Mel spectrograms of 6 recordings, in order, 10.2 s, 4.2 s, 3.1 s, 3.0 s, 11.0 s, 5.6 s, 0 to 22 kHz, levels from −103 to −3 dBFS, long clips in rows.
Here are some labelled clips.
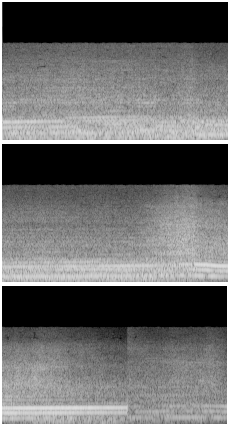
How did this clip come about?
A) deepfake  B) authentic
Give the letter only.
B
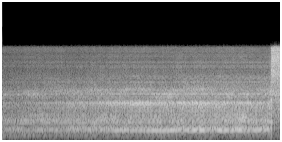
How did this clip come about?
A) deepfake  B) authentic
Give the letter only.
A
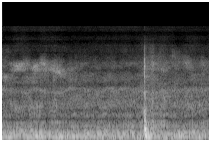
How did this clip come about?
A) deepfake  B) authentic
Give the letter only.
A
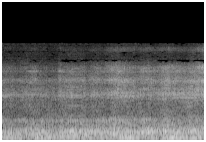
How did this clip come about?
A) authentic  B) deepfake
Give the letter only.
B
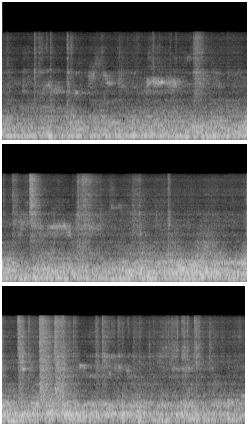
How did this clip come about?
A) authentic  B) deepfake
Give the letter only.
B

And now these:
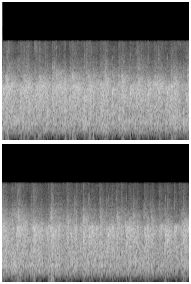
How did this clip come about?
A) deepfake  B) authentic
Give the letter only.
B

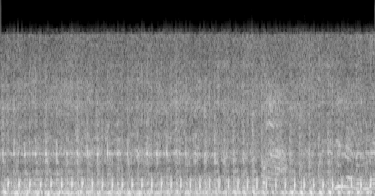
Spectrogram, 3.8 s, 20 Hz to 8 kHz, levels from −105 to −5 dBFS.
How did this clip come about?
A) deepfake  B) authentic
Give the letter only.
A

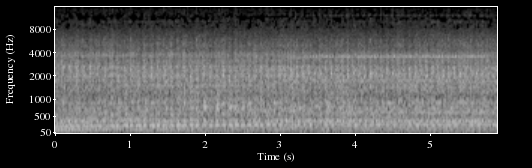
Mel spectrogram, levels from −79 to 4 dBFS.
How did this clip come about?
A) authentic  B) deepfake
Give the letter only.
A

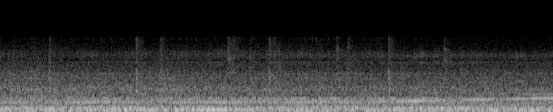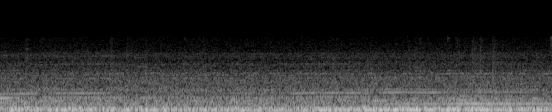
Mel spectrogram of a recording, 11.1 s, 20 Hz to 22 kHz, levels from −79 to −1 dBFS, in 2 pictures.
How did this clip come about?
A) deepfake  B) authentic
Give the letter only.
B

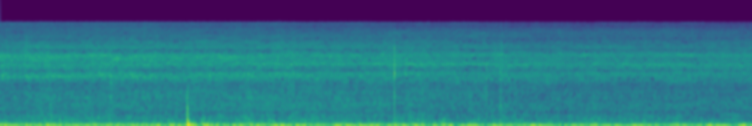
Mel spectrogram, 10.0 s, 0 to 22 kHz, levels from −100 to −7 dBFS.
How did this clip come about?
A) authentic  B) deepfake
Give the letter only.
B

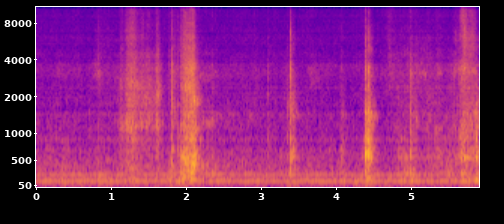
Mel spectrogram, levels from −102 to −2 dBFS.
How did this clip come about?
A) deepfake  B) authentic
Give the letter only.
A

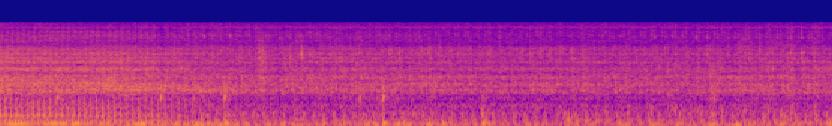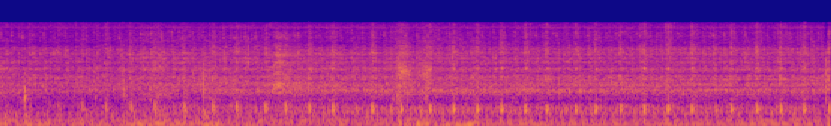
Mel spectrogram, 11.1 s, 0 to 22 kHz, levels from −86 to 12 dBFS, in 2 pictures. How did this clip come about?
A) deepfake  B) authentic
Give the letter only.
A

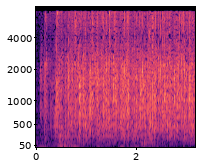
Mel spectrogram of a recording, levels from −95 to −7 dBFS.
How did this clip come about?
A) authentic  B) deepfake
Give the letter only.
A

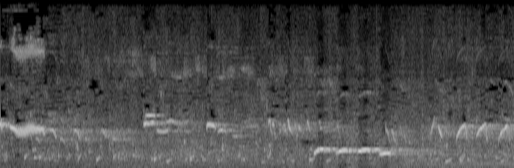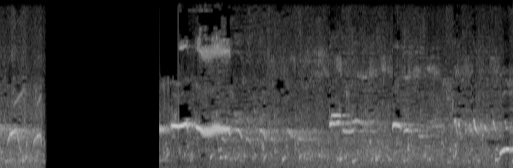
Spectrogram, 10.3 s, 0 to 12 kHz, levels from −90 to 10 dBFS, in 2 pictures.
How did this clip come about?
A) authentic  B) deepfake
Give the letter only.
A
